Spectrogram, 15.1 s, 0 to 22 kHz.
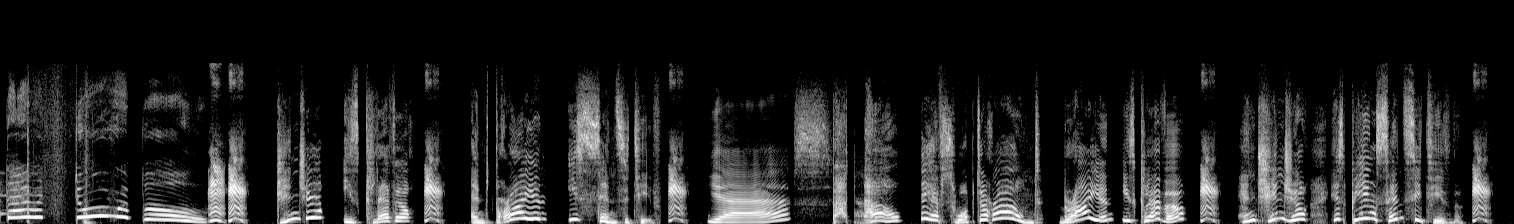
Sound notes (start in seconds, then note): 2.1 squeaking; 8.7 whispering; 14.9 squeaking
